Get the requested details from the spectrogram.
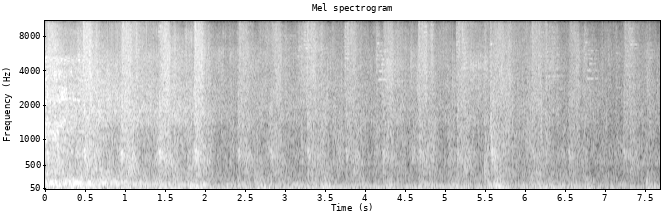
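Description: Quick game hits and clicks tap repeatedly.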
